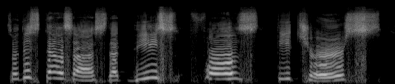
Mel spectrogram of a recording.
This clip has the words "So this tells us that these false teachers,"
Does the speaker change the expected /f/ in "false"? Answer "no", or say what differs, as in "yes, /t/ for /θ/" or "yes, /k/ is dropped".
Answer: no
